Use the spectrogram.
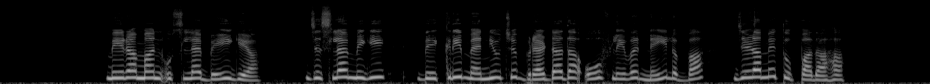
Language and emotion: Dogri, sad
